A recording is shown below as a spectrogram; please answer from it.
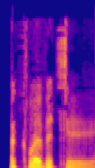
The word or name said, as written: acclivous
